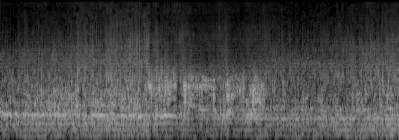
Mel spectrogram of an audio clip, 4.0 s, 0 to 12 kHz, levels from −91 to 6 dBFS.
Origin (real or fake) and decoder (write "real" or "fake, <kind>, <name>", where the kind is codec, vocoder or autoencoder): fake, vocoder, BigVGAN v2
